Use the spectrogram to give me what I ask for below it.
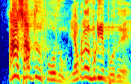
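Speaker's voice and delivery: loud, high preaching cry; impassioned plea. Acted. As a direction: press the plea out at full volume. Preacher voices the prisoner's plea emphatically.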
